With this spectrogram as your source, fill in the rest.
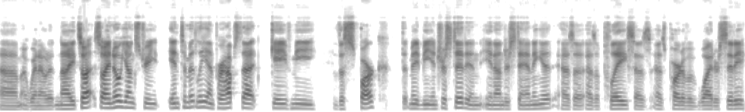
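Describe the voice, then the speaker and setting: A man with a Canadian accent, medium in pitch with ordinary pitch variation and a bright, sharp tone, at a moderate pace, in a dry, close sound with no echo and a quiet background. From Canada, Toronto. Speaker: history professor and author. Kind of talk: interview. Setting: remote call from his office.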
